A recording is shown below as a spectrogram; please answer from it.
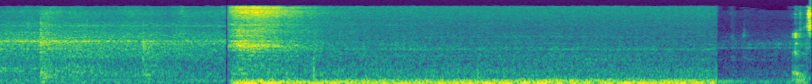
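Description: A loud low rumble starts suddenly about a second in and holds steady until it cuts off shortly before the end.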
